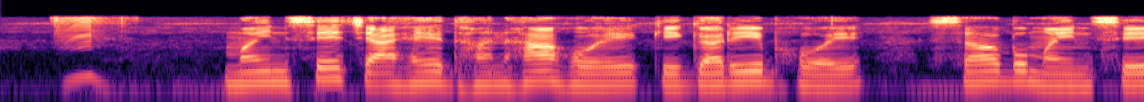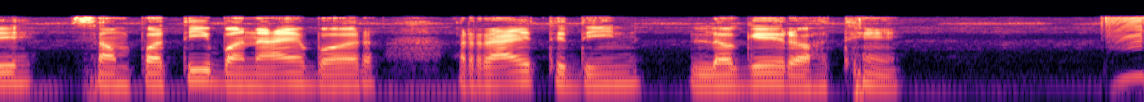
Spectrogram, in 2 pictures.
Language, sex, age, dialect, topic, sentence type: Chhattisgarhi, male, 25-30, Northern/Bhandar, banking, statement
